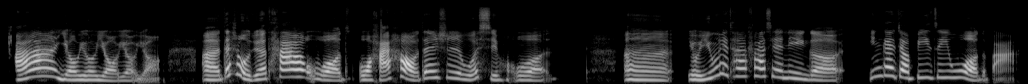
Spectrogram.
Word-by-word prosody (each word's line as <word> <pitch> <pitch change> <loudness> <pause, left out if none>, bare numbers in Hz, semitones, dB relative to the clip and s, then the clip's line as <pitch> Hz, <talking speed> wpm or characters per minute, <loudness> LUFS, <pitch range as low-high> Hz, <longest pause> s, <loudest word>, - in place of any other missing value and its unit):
啊， 370 - +5
有 210 -5 +1
有 205 0 -1
有 175 -4 -3
有 180 0 -8
有。 - - -10 0.4
呃， 210 -1 +3
但 240 - +1
是 470 - -4
我 240 - +3
觉 215 - -3
得 245 - +2
他 345 +3 +6
我 195 - 0
我 210 +1 +1
还 205 -1 +3
好， 200 - +5
但 305 +5 -2
是 300 -3 -6
我 225 0 -4
喜 225 -9 -8
欢 205 +1 -15
我， 195 -3 -3 0.7
呃， 205 -3 -2
有 220 -1 -1
一 230 +7 -2
位 345 - -4
他 370 0 -1
发 370 -1 0
现 350 -4 -5
那 275 -4 -3
个， 195 - -2 0.2
应 345 +6 -10
该 405 -1 +2
叫 330 -4 +4
B‘z 315 +2 -9
World 295 -11 0
吧。 - - -9
230 Hz, 250 characters per minute, -21 LUFS, 205-320 Hz, 0.7 s, 他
